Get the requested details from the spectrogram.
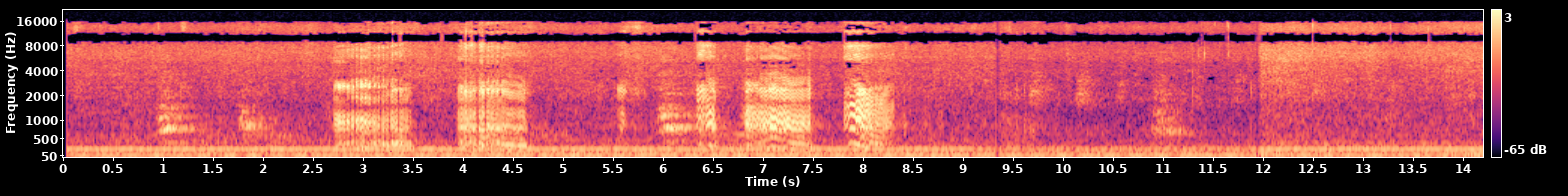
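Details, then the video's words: Jimmy, a grumpy 2-month-old French Bulldog puppy, barking during his first playtime on a couch. Several short, harmonic yapping barks come in a cluster of bursts over a few seconds, with a steady low appliance hum throughout. "Jimmy’s First Playtime: Cute, Grumpy, and Full of Barks!"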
